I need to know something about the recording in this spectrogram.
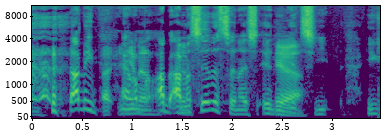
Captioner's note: laughs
